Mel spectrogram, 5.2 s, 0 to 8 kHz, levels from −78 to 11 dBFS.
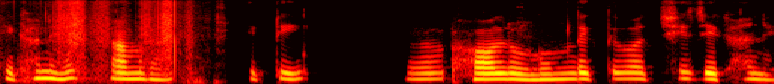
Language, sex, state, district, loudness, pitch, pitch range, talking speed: Bengali, female, Jharkhand, Sahebganj, -20 LUFS, 200 Hz, 195-210 Hz, 95 wpm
